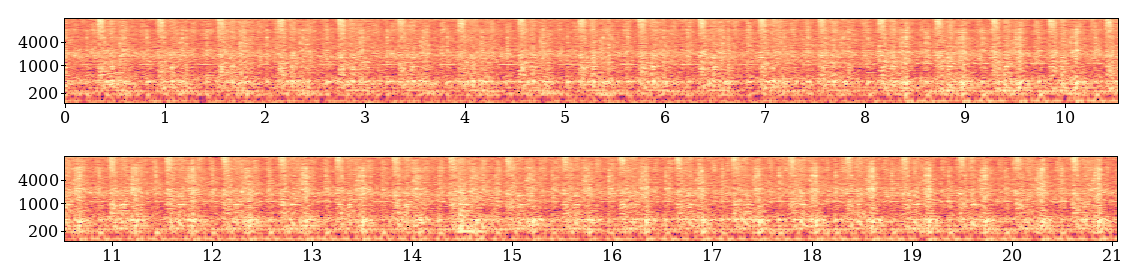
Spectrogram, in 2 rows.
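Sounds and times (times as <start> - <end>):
filling machine humming: 8.7 - 21.0.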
